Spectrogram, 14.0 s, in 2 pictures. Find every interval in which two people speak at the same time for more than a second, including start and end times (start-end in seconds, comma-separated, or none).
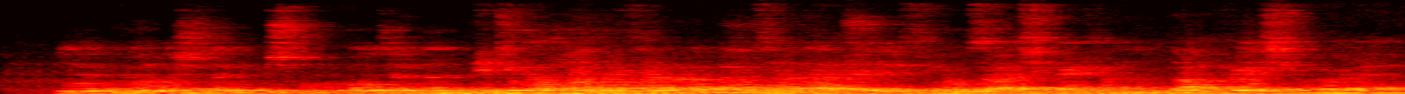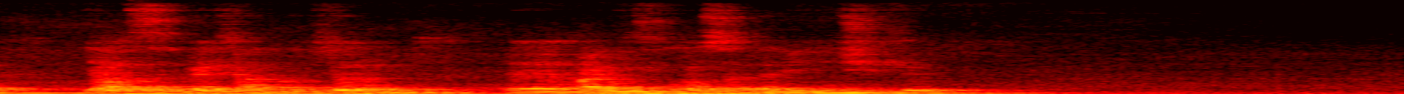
2.5-5.0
